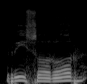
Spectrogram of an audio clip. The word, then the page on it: risoror: Roon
